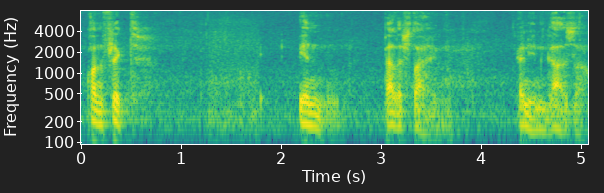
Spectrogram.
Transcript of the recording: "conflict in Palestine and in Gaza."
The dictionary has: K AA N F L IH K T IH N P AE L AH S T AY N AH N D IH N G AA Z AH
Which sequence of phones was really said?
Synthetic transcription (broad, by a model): K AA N F L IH K T IH N P AE L AH S T AY N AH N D IH N G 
